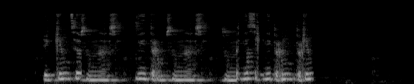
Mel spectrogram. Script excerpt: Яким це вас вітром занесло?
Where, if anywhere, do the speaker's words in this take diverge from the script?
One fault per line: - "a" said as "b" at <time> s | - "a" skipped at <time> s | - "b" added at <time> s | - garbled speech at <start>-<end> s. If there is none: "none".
- "вас" said as "занесло" at 0.8 s
- garbled speech at 2.2-3.1 s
